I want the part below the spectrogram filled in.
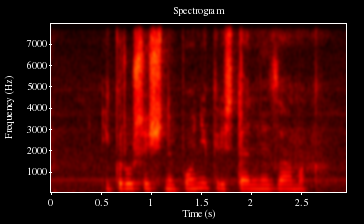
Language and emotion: Russian, neutral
